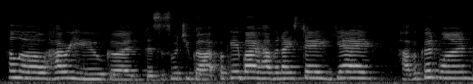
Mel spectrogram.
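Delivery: polite cashier. Retold or imitated. Imitating the polite girls at checkout, bright and quick. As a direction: breeze through it like a cheerful cashier. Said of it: "very polite, standard".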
